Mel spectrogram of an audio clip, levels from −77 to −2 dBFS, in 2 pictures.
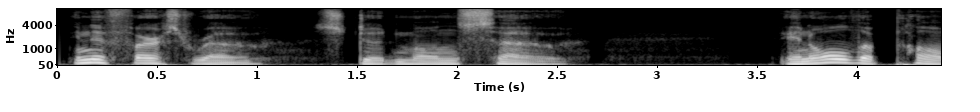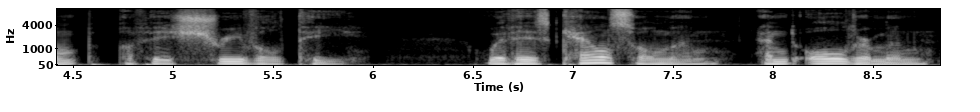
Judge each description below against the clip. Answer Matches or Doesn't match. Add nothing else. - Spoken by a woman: Doesn't match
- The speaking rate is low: Matches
